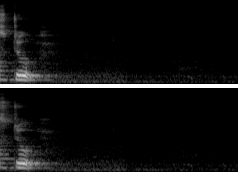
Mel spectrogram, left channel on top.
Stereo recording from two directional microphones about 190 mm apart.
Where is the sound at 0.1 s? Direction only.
40° left (ahead or behind).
